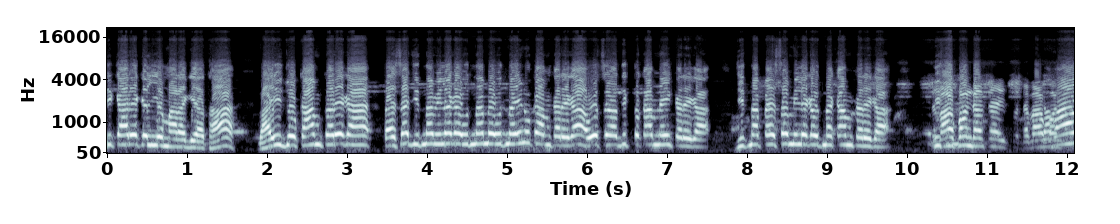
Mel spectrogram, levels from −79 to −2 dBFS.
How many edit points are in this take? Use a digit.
0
